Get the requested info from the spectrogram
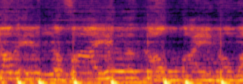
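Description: Thai ramwong dance music from a live band, played loud: a fast, heavy bass-drum beat, several strokes a second, under a sustained melody line.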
